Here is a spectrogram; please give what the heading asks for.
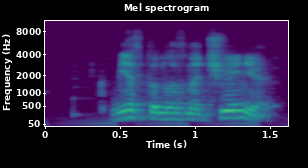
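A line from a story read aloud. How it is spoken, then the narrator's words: Angry. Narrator (Russian): произнес сердито водитель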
